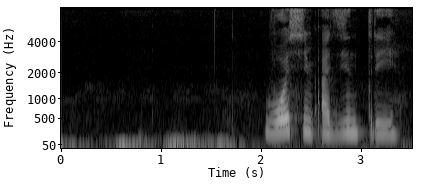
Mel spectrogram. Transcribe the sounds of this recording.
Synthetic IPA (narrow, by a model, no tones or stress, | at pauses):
vosʲɪmʲɐdʲint̪ɾʲi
